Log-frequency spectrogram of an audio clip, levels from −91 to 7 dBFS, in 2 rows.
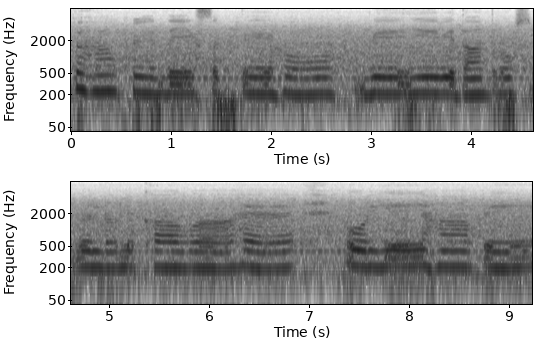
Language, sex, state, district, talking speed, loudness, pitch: Hindi, female, Haryana, Charkhi Dadri, 110 wpm, -16 LUFS, 195 Hz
